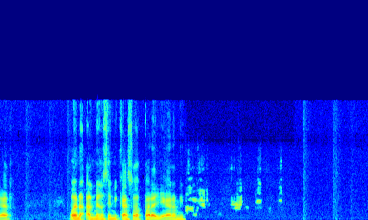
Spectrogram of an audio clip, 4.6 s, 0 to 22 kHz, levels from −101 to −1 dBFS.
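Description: From 2.31 to 2.63 s a second, fainter voice sits under the speech at about 15 dB below it: the other side's voice leaking through, likely because the talker's loudspeaker output reached the microphone and the echo canceller left a residue. It is a separate voice, not a smeared copy of the talker, which tells it apart from reverberation. It returns from 2.87 to 3.29 s at a similar level and briefly from 3.47 to 3.55 s, much quieter at about 25 dB down.

Overlapping the first stretch, from 2.35 to 2.71 s, the talker's own speech drops sharply, by up to about 25 dB, and is affected over roughly 300 ms in total. This is speech suppressed in double talk, likely caused by the canceller turning everything down while both sides spoke at once. Unlike a network dropout, the loss coincides with the other voice and leaves it partly audible rather than silencing everything.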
